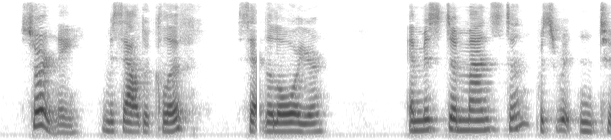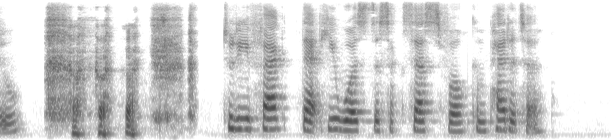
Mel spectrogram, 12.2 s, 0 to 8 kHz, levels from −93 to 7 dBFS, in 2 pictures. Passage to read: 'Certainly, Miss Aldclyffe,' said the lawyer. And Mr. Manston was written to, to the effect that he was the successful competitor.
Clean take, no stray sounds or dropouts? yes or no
no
